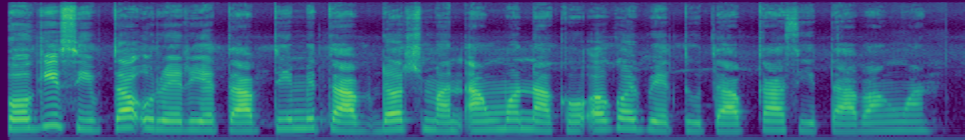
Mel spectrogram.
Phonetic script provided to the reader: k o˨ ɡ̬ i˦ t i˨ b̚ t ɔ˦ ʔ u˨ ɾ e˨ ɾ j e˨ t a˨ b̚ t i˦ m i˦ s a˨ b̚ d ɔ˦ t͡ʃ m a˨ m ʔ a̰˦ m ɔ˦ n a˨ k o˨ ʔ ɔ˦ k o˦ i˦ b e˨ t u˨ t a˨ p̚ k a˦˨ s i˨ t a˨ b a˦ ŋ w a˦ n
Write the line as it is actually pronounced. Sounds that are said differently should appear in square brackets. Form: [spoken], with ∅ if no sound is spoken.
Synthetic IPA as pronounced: k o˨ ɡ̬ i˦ [s] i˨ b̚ t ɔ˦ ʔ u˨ ɾ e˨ ɾ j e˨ t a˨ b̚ t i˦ m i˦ [t] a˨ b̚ d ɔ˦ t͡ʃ m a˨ [n] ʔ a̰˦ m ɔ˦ n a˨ k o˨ ʔ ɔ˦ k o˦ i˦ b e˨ t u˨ t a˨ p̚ k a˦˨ s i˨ t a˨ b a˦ ŋ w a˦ n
